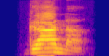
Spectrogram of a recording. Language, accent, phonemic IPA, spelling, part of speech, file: Swahili, Kenya, /ˈɠɑ.nɑ/, Ghana, proper noun, Sw-ke-Ghana.flac
- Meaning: Ghana (a country in West Africa)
